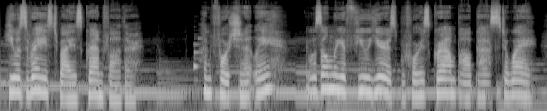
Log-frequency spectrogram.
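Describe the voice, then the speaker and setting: A woman voicing a composed, gentle and resolute village guardian in a video game, with measured delivery. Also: medium pitch, close to an everyday voice.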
